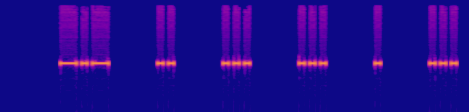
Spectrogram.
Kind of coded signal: Morse code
